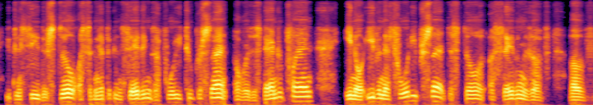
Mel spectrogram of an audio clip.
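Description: A man giving an insurance webinar, walking through slides in a halting way with many ums and uhs. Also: on the low side, no room sound, low-quality recording. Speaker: insurance sales presenter.

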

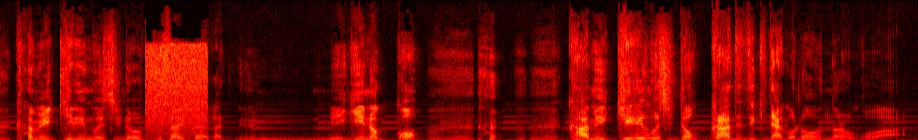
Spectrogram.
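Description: A man with a high voice gives a joking let's-play of a horror game, teasing what he sees on screen. His pitch jumps around wildly, and he often breaks into sudden shouts. Faint game music plays under his voice. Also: wildly swooping pitch, measured pace, hardly any pauses. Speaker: VTuber game streamer.

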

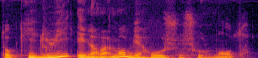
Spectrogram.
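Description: A woman's voice: extremely low pitch, sing-song, moderate pace, breathy edge, lo-fi sound. A French-accented woman chatting through a makeup haul, dropping into whispered asides and scolding herself by name. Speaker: beauty vlogger.

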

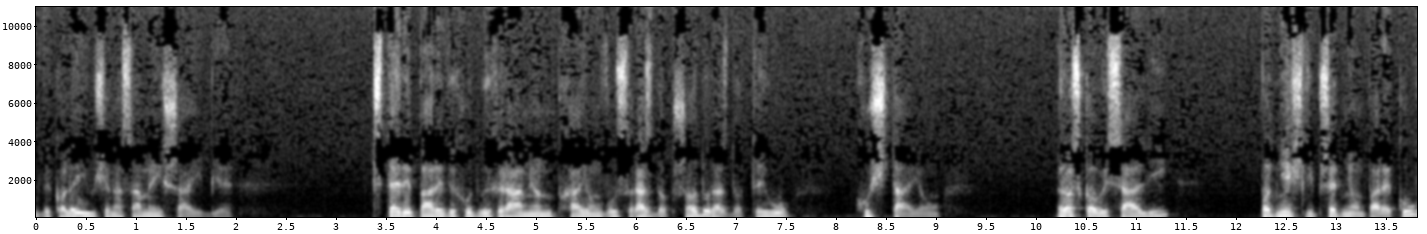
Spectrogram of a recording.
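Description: Lektor audiobooka, ochrypły, ciemny głos, czyta wolno. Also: male voice, mid-range voice, animated, slow pace, dark tone, slightly rough. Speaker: audiobook reader. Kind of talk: literary audiobook narration.

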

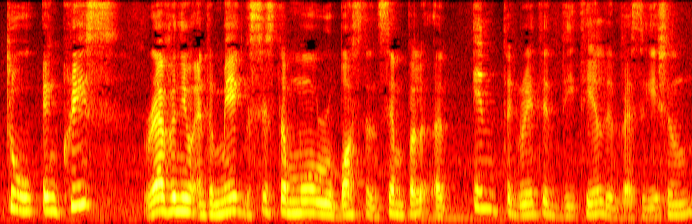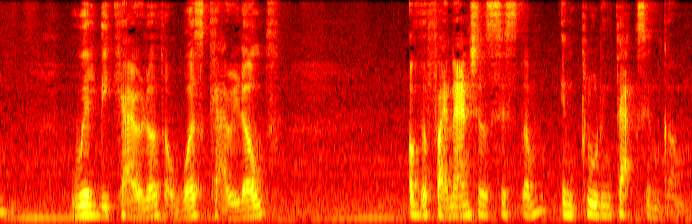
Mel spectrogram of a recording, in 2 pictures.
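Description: A man's voice: medium pitch, normal speed, gravelly, a little hiss or hum. Emphatic man talking politics. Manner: emphatic, rising to loud indignation, rhetorical questions. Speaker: political commentator hosting a show. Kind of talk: impassioned political commentary.

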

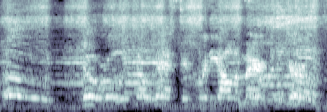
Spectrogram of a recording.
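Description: A man delivering a rambling, excited fan rant, shouting and whooping as he goes. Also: very high-pitched, moderate pace. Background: music.

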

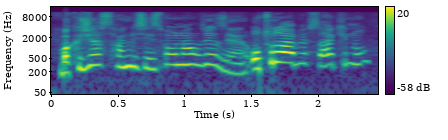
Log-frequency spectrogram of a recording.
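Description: A young man with a notably high voice rattles along at a rapid clip. He hosts a street prank video and talks in a cheeky, teasing way, dodging questions with a grin. He is recorded outdoors in a public spot. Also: very animated, mellow, muffled recording. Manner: cheeky, teasing, playfully evasive. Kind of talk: street prank, casual chat.

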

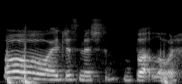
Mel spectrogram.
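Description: A woman's voice: mid-range voice, unhurried, lo-fi sound. A woman hosting a casual crafting livestream, chatting with viewers and reading their comments aloud with frequent laughs.

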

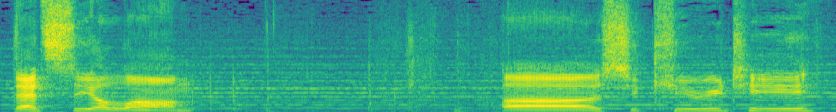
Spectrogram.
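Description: A man streaming a horror game, chatting and cursing, yelping and shouting when startled. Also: on the high side, slow pace, soft background music. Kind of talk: gaming livestream commentary.

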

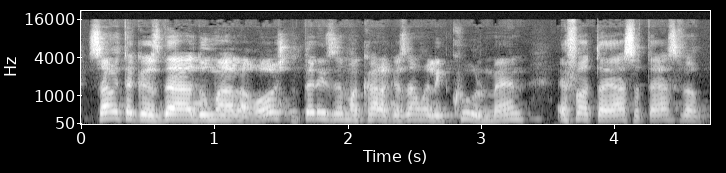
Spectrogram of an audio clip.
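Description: A rabbi telling a personal story to listeners, animated and speaking to them directly. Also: male voice, high-pitched. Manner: animated, acts out dialogue, addresses listeners directly.

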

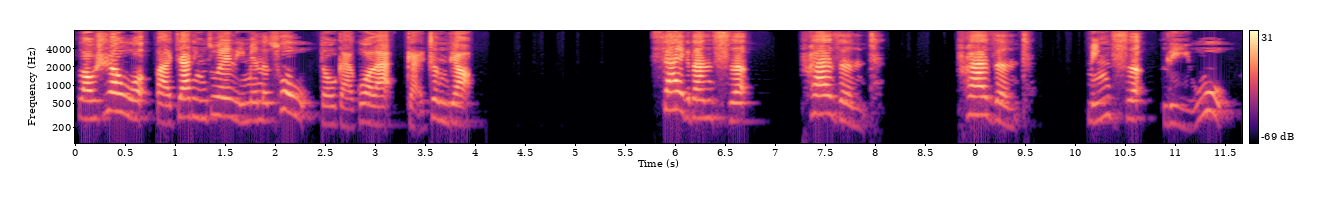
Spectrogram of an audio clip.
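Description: A woman teaching an English vocabulary lesson in a high, bright voice. She repeats each word and spells it out letter by letter, patient and coaxing with her students. Her tone stays lively and clear throughout. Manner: patient, spells words out slowly.

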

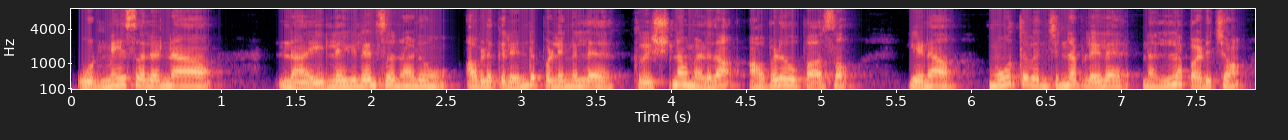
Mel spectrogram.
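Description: Guy doing a kind cartoon father-in-law, fairly high voice, mellow, calm and reassuring. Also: a little fast, close to an everyday voice. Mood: soothing. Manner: gentle, reassuring, coaxing. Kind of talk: cartoon voice acting.

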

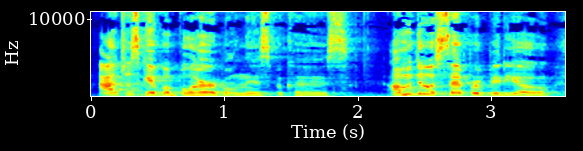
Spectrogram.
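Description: Talking fast with lively intonation, a young Mississippi woman in her twenties tells her story to vlog viewers, frank and emotional and full of y'all and honey. Her voice is medium in pitch with a fairly bright tone.

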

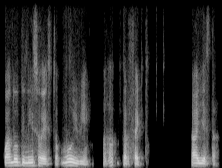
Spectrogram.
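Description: A man's voice: medium pitch, normal speed, dark tone. A man with a Peruvian Spanish accent teaching a recorded Excel lesson, often repeating points and checking in with "correcto". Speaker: Excel instructor. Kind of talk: screen-recorded software tutorial. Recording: dull lo-fi mic.

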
